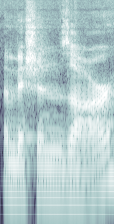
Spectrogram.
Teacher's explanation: You can hear how my Z really is strong if I have to link to the next word.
